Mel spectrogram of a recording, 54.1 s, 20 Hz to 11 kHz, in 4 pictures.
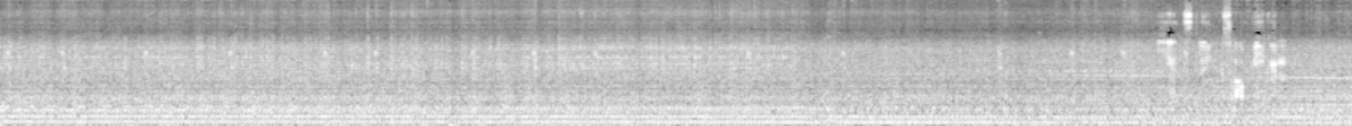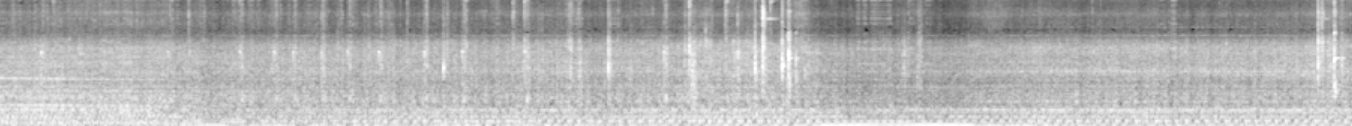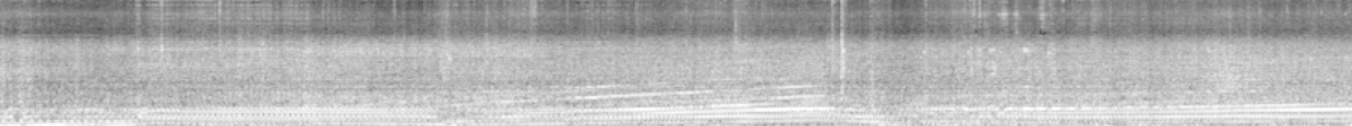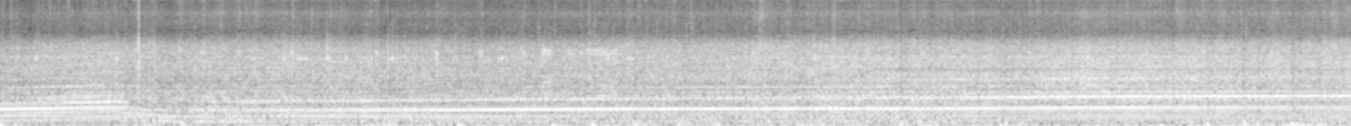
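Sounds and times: small two-stroke car engine accelerating: 0:00.0 - 0:54.0.

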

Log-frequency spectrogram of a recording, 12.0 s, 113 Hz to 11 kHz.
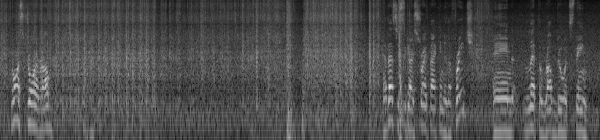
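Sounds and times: hands rubbing spice into meat: 0:00.0 - 0:05.6
plastic bag crinkling: 0:00.0 - 0:08.5, 0:09.3 - 0:09.9.

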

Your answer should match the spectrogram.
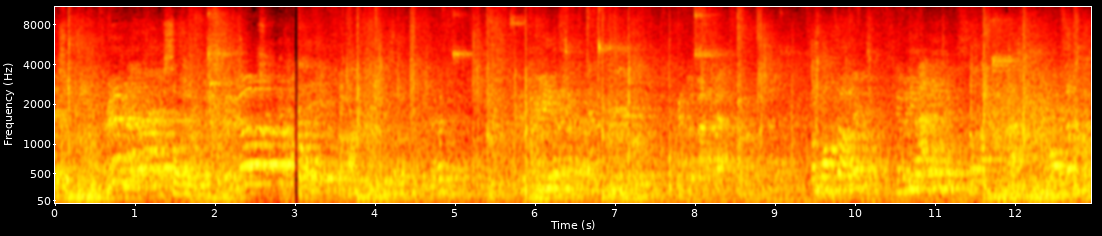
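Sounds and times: players' voices: 0:00.0 - 0:12.9
sneaker squeaks: 0:01.9 - 0:02.3, 0:03.6 - 0:09.7, 0:11.5 - 0:12.9.

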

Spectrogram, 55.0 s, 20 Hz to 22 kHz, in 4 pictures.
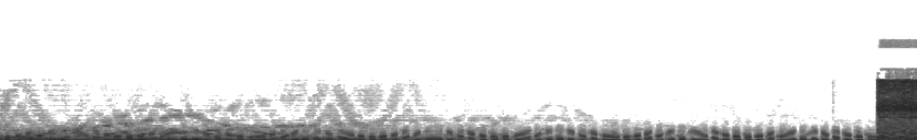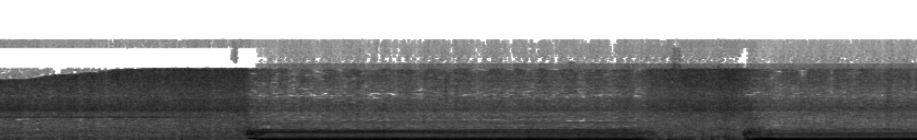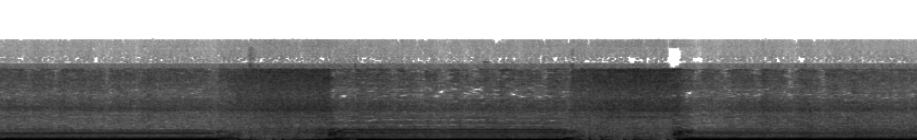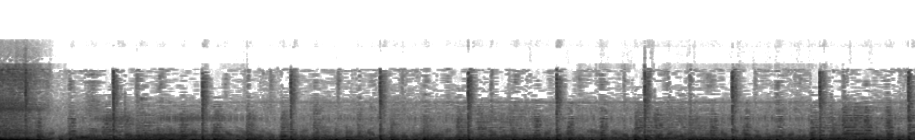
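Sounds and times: constant high hiss: 0:13.2 - 0:55.0
milling machine cutting metal: 0:13.2 - 0:55.0.

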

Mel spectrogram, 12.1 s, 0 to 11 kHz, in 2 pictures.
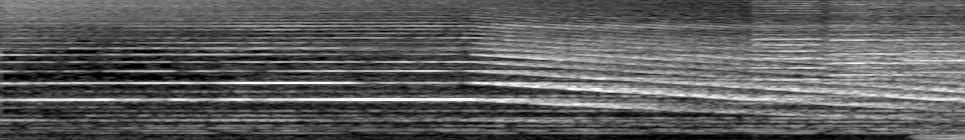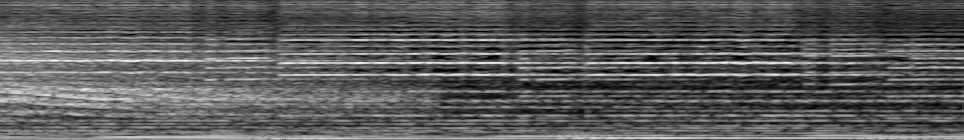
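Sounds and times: siren-like electronic tone: 0:05.1 - 0:10.9
dance music mix: 0:05.2 - 0:10.3.

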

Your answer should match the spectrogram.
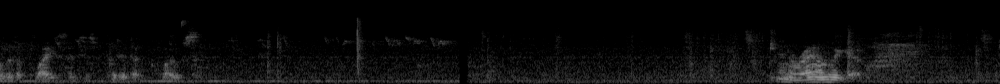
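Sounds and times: faint bird chirping: 0:00.0 - 0:05.6.

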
